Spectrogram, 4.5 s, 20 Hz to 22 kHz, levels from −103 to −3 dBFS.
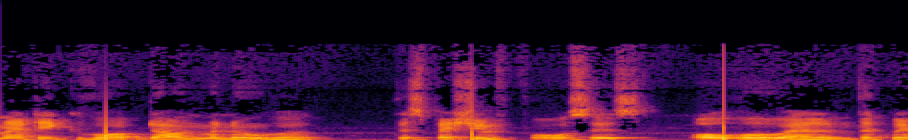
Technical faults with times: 0.52-0.55 loud pop
2.35-2.38 loud pop
3.61-3.64 loud pop

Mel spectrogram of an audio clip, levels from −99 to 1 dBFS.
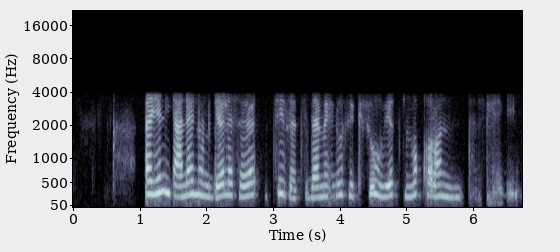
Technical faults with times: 0.00-6.74 G.729 codec
1.43-1.53 VoIP packet loss concealed by the speech codec
3.81-3.95 VoIP packet loss concealed by the speech codec
5.78-6.53 VoIP packet loss concealed by the speech codec

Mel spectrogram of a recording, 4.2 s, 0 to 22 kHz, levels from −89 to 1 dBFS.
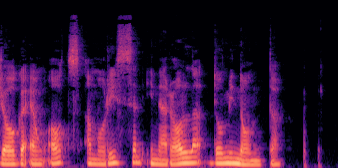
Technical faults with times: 2.86-3.89 drift correction step

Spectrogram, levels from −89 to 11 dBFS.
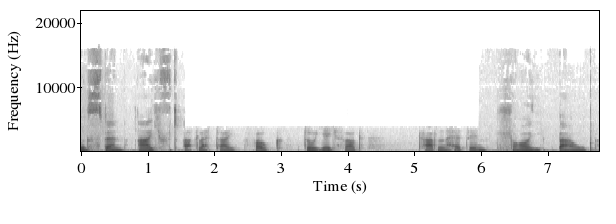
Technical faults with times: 1.56-5.98 input switched to a poorer device

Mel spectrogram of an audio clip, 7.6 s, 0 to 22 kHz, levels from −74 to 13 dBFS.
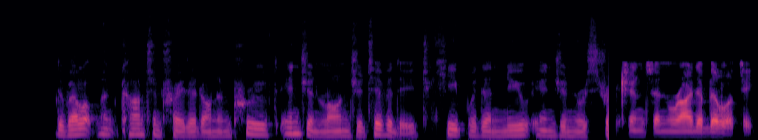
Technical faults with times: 6.09-7.58 input switched to a poorer device

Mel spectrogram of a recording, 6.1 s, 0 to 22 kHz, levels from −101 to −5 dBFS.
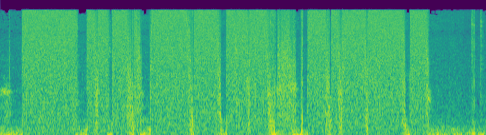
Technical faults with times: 0.00-6.08 samples built from the wrong bytes

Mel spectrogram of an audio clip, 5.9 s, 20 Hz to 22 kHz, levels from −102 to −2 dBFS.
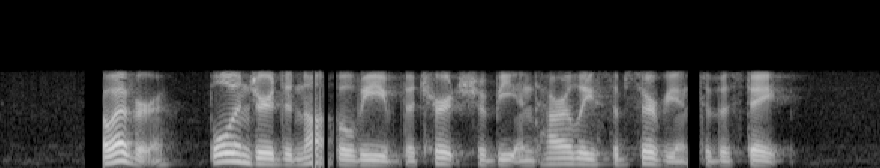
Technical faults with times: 0.58-0.69 packet loss filled with silence
2.08-2.24 packet loss filled with silence
4.58-4.66 packet loss filled with silence

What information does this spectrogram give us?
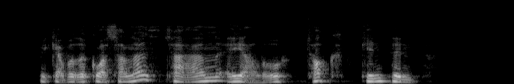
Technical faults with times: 3.47-3.64 call audio freeze

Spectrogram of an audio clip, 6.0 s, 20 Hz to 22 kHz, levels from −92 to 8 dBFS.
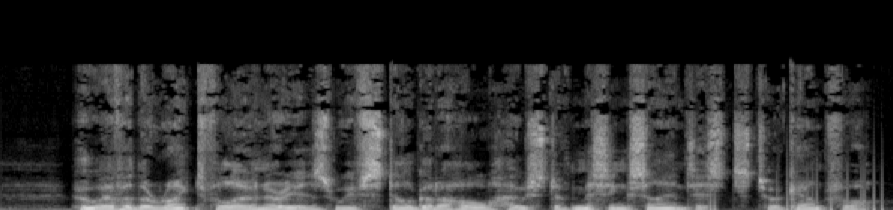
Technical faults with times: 4.73-5.88 train of clicks

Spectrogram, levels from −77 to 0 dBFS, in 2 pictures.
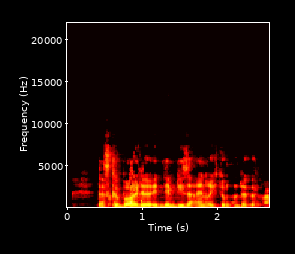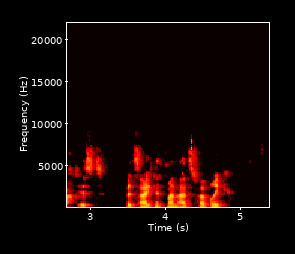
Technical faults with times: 0.83-1.01 corrupt frame decoded
2.47-2.55 corrupt frame muted
4.28-4.41 corrupt frame decoded

